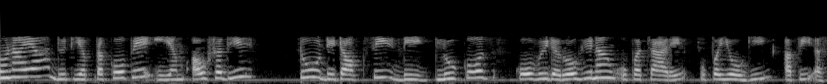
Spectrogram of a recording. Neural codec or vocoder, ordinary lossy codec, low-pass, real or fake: none; none; 3.6 kHz; real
